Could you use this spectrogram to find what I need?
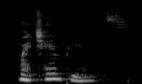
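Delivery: gentle voice. A narrator voices someone calling out as the party packs up camp, soft voice. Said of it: "you hear a soft voice".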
